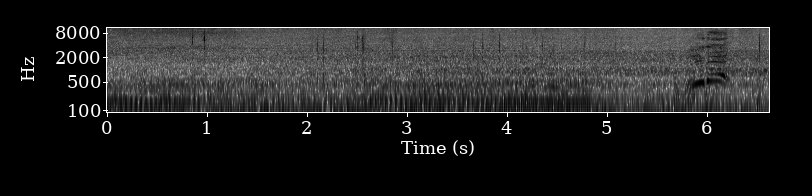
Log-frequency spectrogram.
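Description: A Ford Mustang cruising in normal drive mode gives a loud, steady low engine rumble from inside the car, holding evenly throughout, with a brief tonal sweep near the end.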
